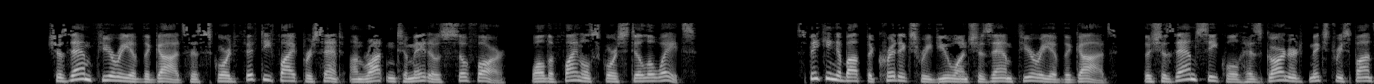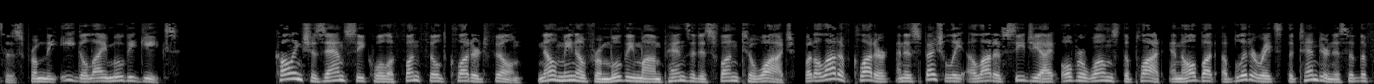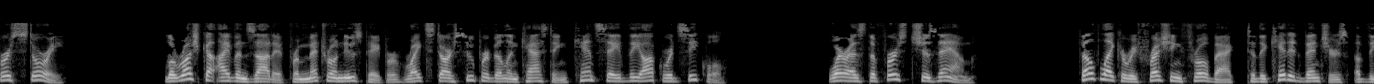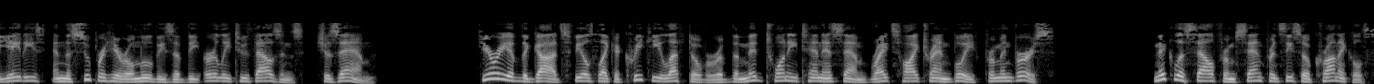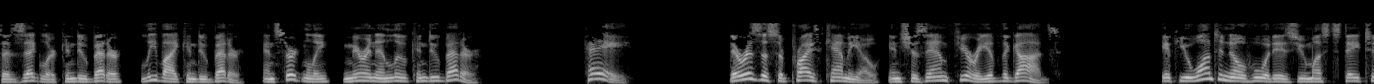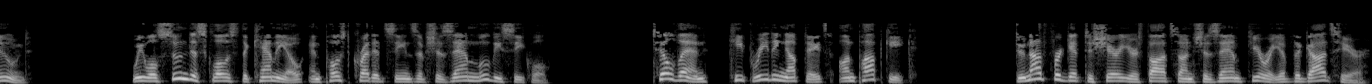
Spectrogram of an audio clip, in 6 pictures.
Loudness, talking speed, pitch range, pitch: -24 LUFS, 165 wpm, 130-170 Hz, 150 Hz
